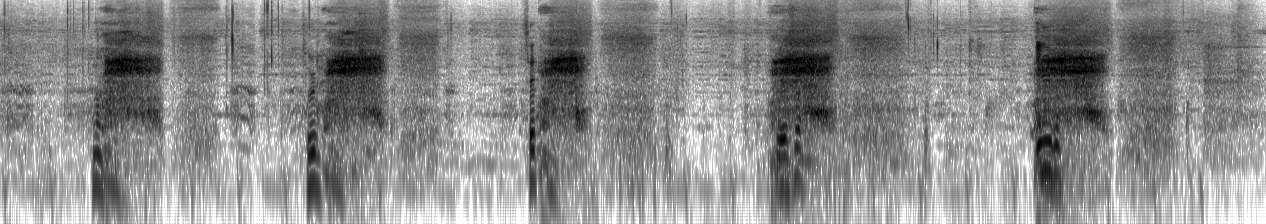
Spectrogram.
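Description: A man grunts and exhales hard with effort, again and again.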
